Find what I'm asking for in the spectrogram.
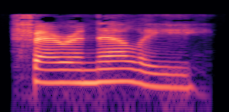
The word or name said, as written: Farinelli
